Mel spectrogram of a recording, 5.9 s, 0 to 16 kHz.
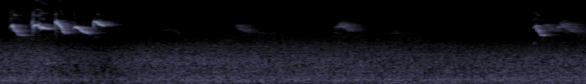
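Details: Oriental white-eye, Singapore, humid rainy overcast day on 23 March 2023, buka sing: a fast burst of five sharp high chirps, then faint scattered notes and a final short phrase over a steady background hiss.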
